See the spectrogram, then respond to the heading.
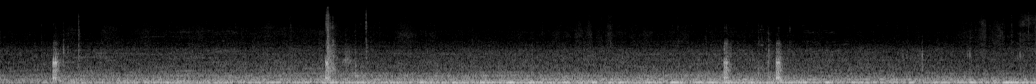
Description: My Car makes weird popping noise..does this every now and then.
